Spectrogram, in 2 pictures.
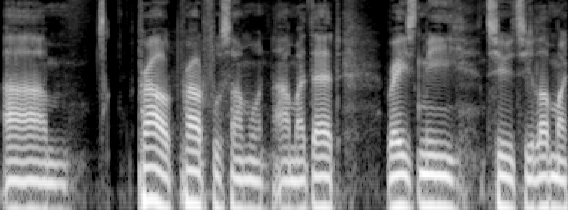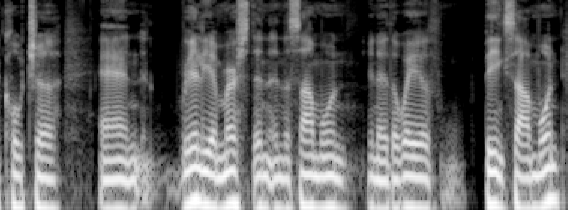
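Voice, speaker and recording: A man, a podcast guest telling his life story in a relaxed, open way with plenty of "um" and "kinda". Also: low voice, a little slow, dry recording, studio quality. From New Zealand. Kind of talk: candid conversational storytelling.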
